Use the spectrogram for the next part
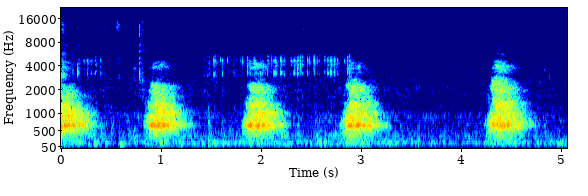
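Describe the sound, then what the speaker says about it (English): A pet dog barks five times in an evenly spaced series, each bark clear and fairly close against a quiet indoor background, with no talking. "My dog."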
